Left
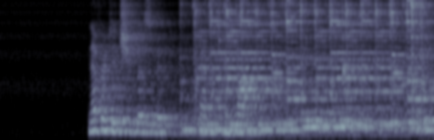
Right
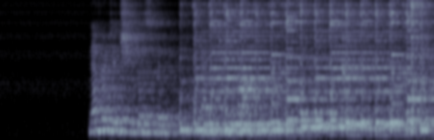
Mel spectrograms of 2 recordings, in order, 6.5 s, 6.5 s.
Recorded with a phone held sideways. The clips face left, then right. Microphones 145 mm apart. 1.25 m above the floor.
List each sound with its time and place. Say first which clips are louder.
1.3 s a woman speaking: left 1 dB; 75° left (ahead or behind), 1.6 m
2.7 s a guitar: right 7 dB; 60° right (ahead or behind), 1.2 m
